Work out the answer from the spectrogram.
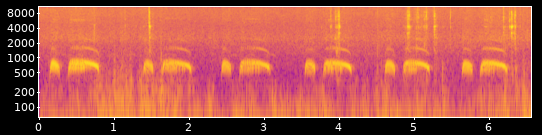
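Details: Rapid chiêu gù kích bổi cooing from a spotted dove, called chim quân tử in Vietnam: six evenly spaced phrases, each a short clipped note followed by a longer down-curving coo, roughly one phrase per second, with faint clicks and low hum.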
